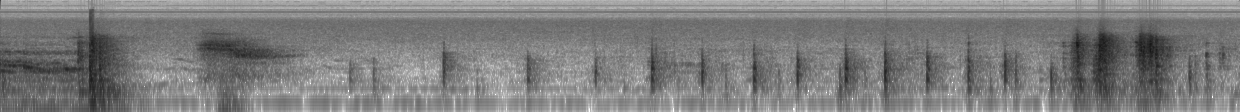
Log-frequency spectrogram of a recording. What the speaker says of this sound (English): I'll open the door for you.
